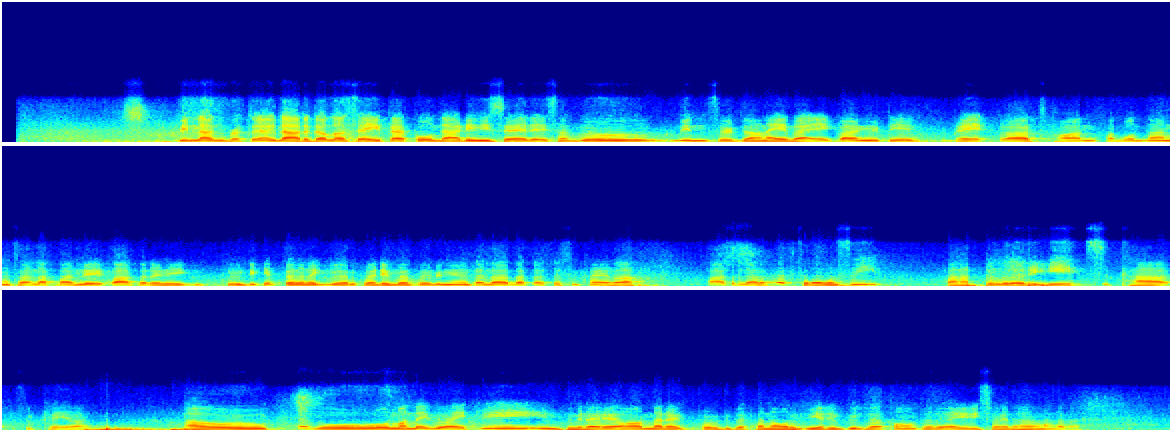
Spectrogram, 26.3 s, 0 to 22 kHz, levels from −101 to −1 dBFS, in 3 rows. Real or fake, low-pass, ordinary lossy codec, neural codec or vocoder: fake; 7.2 kHz; Opus, 24 kbps; codec, 16 kHz, 0.5 kbps, X-Codec, HuBERT features, trained on general audio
